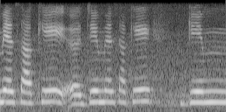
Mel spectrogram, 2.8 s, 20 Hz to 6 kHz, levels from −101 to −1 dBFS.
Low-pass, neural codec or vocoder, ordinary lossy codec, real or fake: 5.4 kHz; none; none; real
